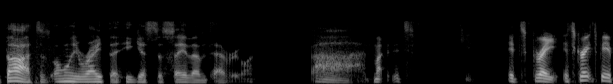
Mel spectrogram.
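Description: No technical faults heard.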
